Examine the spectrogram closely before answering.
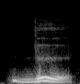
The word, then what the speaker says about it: bœufs: this S, but then pronunciation changes quite much, because you get des bœufs, alright, un bœuf, des bœufs, alright.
